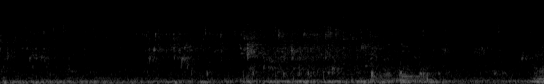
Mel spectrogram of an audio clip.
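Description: Faint water trickling and dripping, with small scattered splashes over a steady low rumble.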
